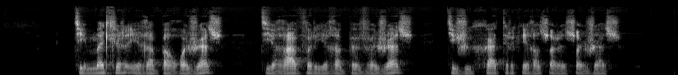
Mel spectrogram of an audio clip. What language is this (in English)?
Kabardian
